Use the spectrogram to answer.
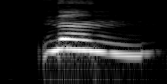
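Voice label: "nen", fourth tone, pinyin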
